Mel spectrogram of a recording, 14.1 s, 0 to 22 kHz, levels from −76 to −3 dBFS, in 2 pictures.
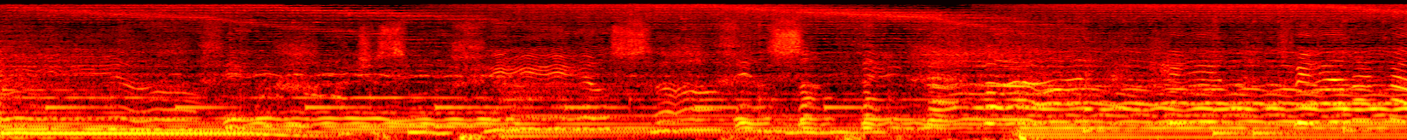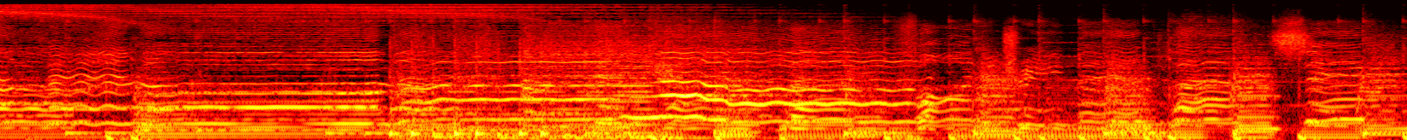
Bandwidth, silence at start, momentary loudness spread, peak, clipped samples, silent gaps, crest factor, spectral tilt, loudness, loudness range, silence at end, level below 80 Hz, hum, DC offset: over 20 kHz; 0 s; 7 LU; -4 dBFS; under 0.1%; none; 16 dB; -4.5 dB/octave; -21 LUFS; 7 LU; 0 s; -34 dBFS; none; under 0.1%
